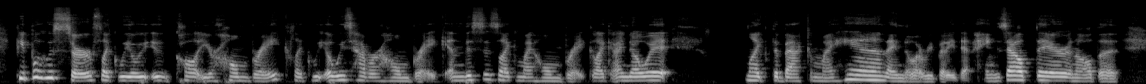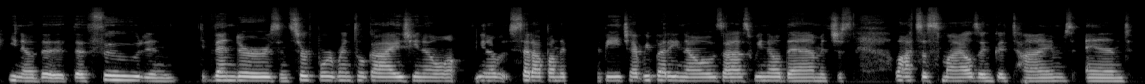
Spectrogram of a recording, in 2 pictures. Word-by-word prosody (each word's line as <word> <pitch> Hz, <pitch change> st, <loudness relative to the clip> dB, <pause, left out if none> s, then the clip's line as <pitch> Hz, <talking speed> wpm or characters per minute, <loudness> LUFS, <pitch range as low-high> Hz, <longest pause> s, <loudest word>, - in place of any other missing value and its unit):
people 305 Hz, +2 st, +4 dB
who 305 Hz, 0 st, +6 dB
surf, 190 Hz, -, +1 dB
like 200 Hz, -, -1 dB
we 365 Hz, -1 st, +5 dB
alw 360 Hz, 0 st, +2 dB
call 180 Hz, -2 st, -2 dB
it -, -, -3 dB
your 165 Hz, 0 st, -3 dB
home 175 Hz, 0 st, -3 dB
break, 160 Hz, +8 st, -4 dB
like 170 Hz, 0 st, -6 dB
we 185 Hz, -, -2 dB
always 200 Hz, +2 st, +2 dB
have 185 Hz, -3 st, -3 dB
our 165 Hz, 0 st, -2 dB
home 155 Hz, -1 st, -5 dB
break, 130 Hz, -2 st, -6 dB
and 180 Hz, +1 st, -3 dB
this 205 Hz, +2 st, 0 dB
is 225 Hz, -2 st, -6 dB
like 185 Hz, -2 st, -1 dB
my 170 Hz, -2 st, -4 dB
home 155 Hz, -1 st, -6 dB
break, 145 Hz, -, -7 dB
like 165 Hz, -1 st, -3 dB
I 175 Hz, -, -1 dB
know 180 Hz, +1 st, +3 dB
it 190 Hz, +8 st, +4 dB, 0.7 s
like 185 Hz, -2 st, -1 dB
the 180 Hz, -, +1 dB
back 160 Hz, -1 st, -1 dB
of 170 Hz, -, -9 dB
my 155 Hz, -1 st, -5 dB
hand, 205 Hz, 0 st, +3 dB
I 150 Hz, -, +2 dB
know 145 Hz, -1 st, -2 dB
everybody 135 Hz, -6 st, -2 dB
that -, -, -7 dB
hangs 155 Hz, +5 st, -5 dB
out 200 Hz, -1 st, +6 dB
there, 180 Hz, -2 st, +5 dB
and 155 Hz, -1 st, -1 dB
all 150 Hz, +1 st, -2 dB
the 135 Hz, -2 st, -2 dB, 0.3 s
you 195 Hz, -2 st, 0 dB
know, 155 Hz, -1 st, 0 dB
the 150 Hz, -2 st, +2 dB
the 160 Hz, -1 st, +3 dB
food, 195 Hz, -1 st, +4 dB
and 155 Hz, -1 st, -3 dB, 0.3 s
vendors, 180 Hz, -2 st, +4 dB
and 150 Hz, 0 st, -6 dB
surfboard 190 Hz, 0 st, +1 dB
rental 185 Hz, 0 st, -3 dB
guys, 175 Hz, -1 st, +2 dB
you 180 Hz, -, +1 dB
know, 165 Hz, -1 st, -3 dB
u 180 Hz, -, -3 dB
you 175 Hz, -, -2 dB
know, 175 Hz, -1 st, -2 dB
set 195 Hz, -2 st, 0 dB
up 180 Hz, 0 st, +1 dB
on 175 Hz, -, +1 dB
the 175 Hz, -, -2 dB, 0.4 s
beach, 180 Hz, 0 st, +1 dB
everybody 185 Hz, +1 st, +1 dB
knows 170 Hz, 0 st, -1 dB
us, 170 Hz, 0 st, 0 dB
we 180 Hz, -, +1 dB
know 175 Hz, 0 st, +1 dB
them, 160 Hz, -1 st, -1 dB
it's 155 Hz, -1 st, -6 dB
just 155 Hz, -5 st, -8 dB, 0.4 s
lots 180 Hz, -2 st, -1 dB
of 175 Hz, -, +3 dB
smiles 165 Hz, -1 st, -1 dB
and 160 Hz, -1 st, 0 dB
good 155 Hz, -1 st, -3 dB
times, 155 Hz, +1 st, -4 dB
and 155 Hz, -1 st, -1 dB
175 Hz, 210 wpm, -23 LUFS, 160-190 Hz, 0.7 s, who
